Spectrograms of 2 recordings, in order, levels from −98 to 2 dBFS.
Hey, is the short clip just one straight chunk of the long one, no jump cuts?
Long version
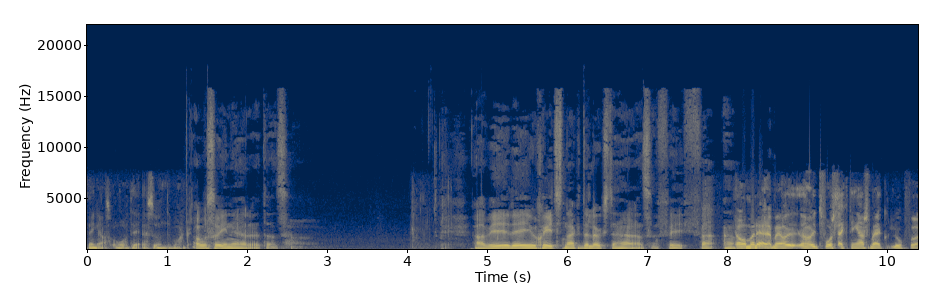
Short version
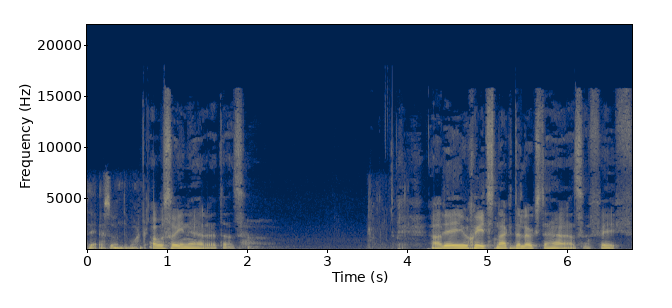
no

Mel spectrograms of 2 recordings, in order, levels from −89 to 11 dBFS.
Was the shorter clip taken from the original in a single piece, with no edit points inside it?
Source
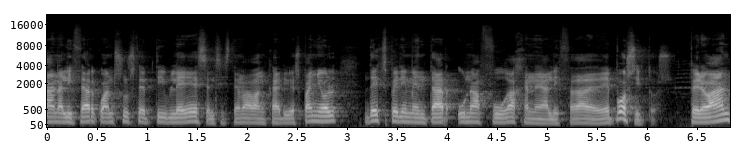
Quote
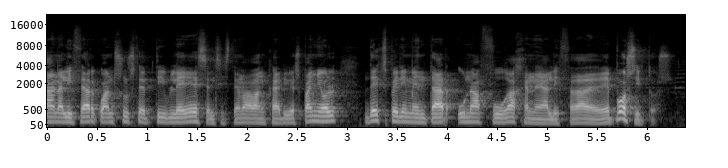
yes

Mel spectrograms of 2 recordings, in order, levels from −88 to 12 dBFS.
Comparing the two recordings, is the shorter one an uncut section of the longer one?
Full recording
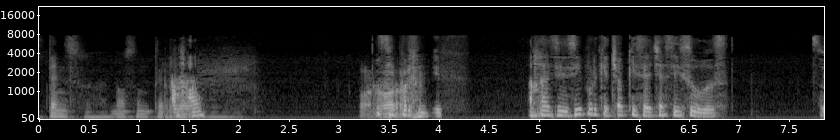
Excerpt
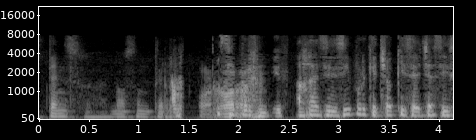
no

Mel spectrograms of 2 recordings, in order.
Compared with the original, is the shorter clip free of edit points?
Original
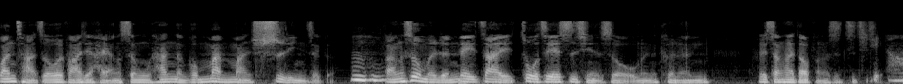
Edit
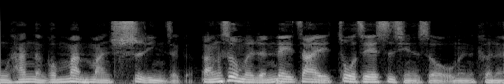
no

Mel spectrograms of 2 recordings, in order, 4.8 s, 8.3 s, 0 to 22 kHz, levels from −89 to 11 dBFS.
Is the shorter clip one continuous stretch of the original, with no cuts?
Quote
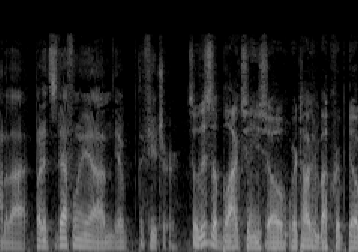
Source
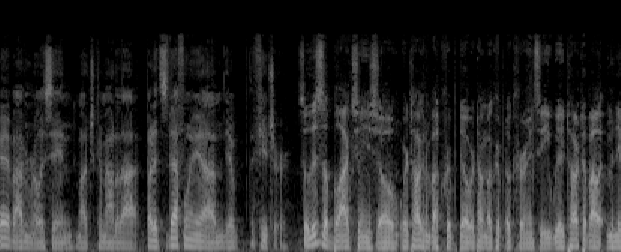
yes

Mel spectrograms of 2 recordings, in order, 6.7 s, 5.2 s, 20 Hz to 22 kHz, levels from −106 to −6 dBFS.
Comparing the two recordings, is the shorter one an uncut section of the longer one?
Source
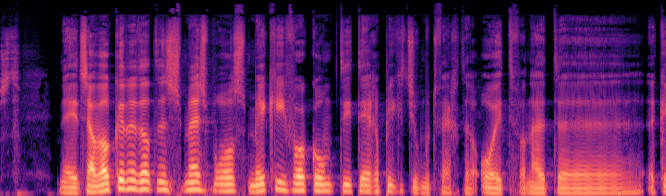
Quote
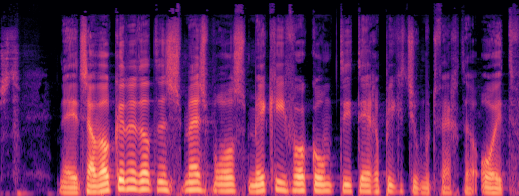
yes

